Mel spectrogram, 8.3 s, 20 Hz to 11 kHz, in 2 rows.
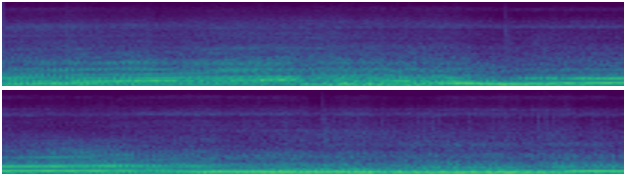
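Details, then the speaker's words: Ford 4.6 modular V8 on test drive after replacing spark plugs and ignition coil to fix a misfire: smooth, even pull, revs rising and easing without stumbles or breaking up; engine running clean and strong. "actually sound really good I don't think it's breaking up"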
